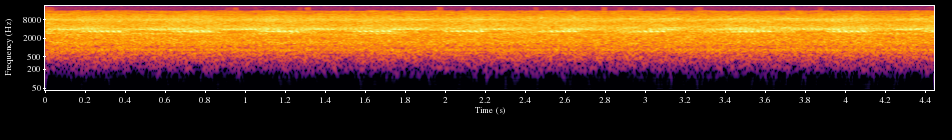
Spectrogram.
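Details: From night into brightening dawn, a bell cricket sings a high silvery pulsed trill, bursts steady at about two per second, over a continuous hissing background with a low steady hum.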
